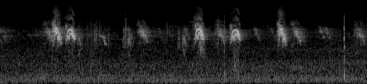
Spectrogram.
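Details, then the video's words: Paired and doubled high chirps from sparrow parents and chicks on 11 May 2019, fairly loud, coming in quick clusters with a single sharp click near the end. "可愛いすずめ達 20190511 5（雛鳥親子がやって来た）"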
